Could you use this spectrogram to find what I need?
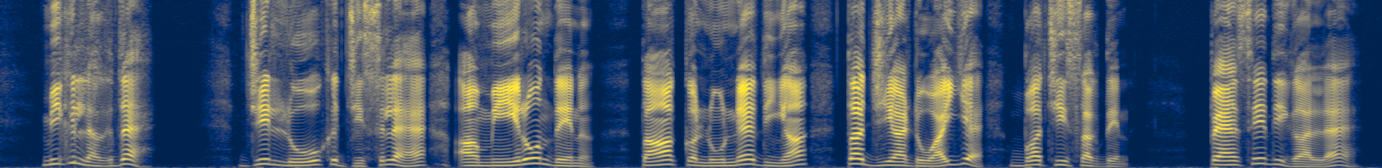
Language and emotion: Dogri, disgusted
